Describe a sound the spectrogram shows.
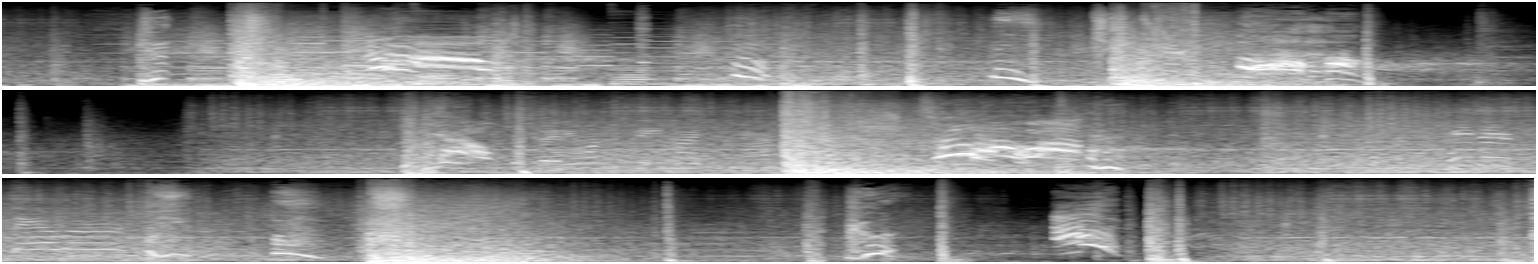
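Heavy thuds and crashes sound as a tumbling figure slams into obstacles.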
